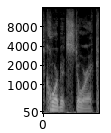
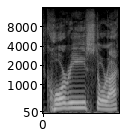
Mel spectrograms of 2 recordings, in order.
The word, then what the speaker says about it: Corbett Storick: My name's Corbett Storick. It's never been pronounced correctly. Those spam guys call me, and they most of the time have like a Indian accent, and they'll be like, "Is Corey Storak there?"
